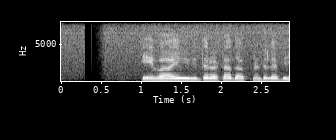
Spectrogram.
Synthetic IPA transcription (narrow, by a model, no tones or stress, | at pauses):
eːʋaːjeʋiʋid̪əɾaʈaːd̪aknəʈəlæbi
